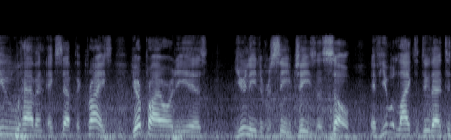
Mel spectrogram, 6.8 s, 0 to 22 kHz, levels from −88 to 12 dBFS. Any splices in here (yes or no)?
no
